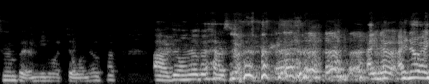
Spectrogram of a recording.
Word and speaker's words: Villanova: girl who applied to Villanova, we were talking about it and she kept calling it Villanova, because you don't pronounce the L's. Yeah. And she goes, Villanova, and I'm going, where?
